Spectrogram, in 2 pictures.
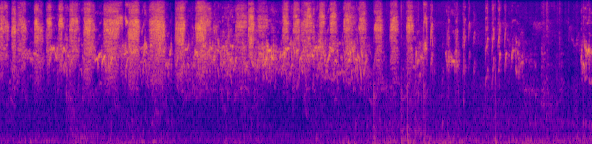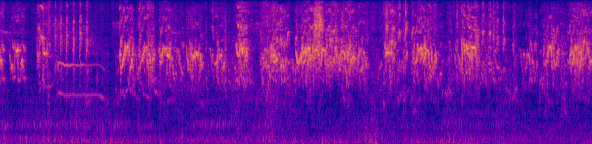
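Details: Australian budgerigars in an aviary colony, happy singing and chirping: dense, overlapping scratchy warbles and sharp chirps from many birds, a quieter patch midway with a few clear whistled notes, then the chattering swells again.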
